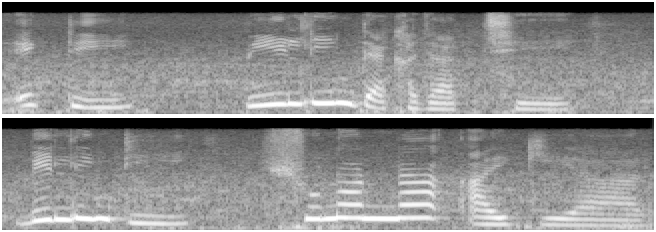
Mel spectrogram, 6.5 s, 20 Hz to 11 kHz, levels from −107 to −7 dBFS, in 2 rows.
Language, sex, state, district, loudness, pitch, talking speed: Bengali, female, West Bengal, Malda, -13 LUFS, 240 Hz, 85 wpm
